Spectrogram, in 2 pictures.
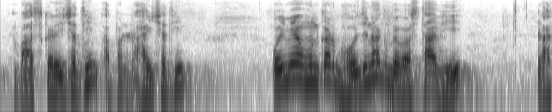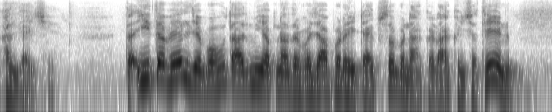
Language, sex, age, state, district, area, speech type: Maithili, male, 30-45, Bihar, Muzaffarpur, rural, spontaneous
